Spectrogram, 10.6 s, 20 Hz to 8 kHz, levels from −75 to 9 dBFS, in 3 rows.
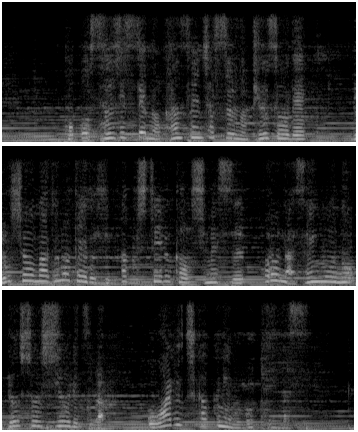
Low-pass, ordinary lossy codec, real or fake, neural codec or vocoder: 7.2 kHz; none; fake; codec, 32 kHz, 1.9 kbps, SNAC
